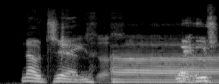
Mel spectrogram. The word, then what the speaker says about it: Jin: Gene? No, Jin. Wait, who's Gene? No, Jin. He just... That's just how he pronounced his name, that's all.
